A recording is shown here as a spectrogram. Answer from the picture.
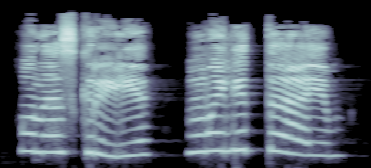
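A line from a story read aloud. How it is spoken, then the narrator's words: Giggling. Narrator (Russian): хихикнула Эль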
